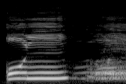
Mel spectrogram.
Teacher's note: hati-hati pada huruf lam yang datang selepas Kaf dan juga selepas Kaf Qul nipiskan lam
